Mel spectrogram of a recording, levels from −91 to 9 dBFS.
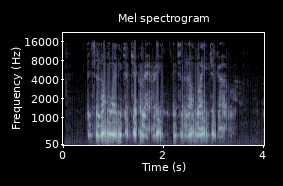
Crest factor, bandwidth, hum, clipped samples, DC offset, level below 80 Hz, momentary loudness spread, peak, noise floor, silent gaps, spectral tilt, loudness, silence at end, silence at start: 20 dB; 17 kHz; none; under 0.1%; under 0.1%; -58 dBFS; 13 LU; -4 dBFS; -57 dBFS; none; -4 dB/octave; -23 LUFS; 0.65 s; 0.5 s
